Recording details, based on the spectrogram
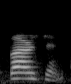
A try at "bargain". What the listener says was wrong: Bargain, not bargain. bargain. This is ga sound, not ja. Bargain.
